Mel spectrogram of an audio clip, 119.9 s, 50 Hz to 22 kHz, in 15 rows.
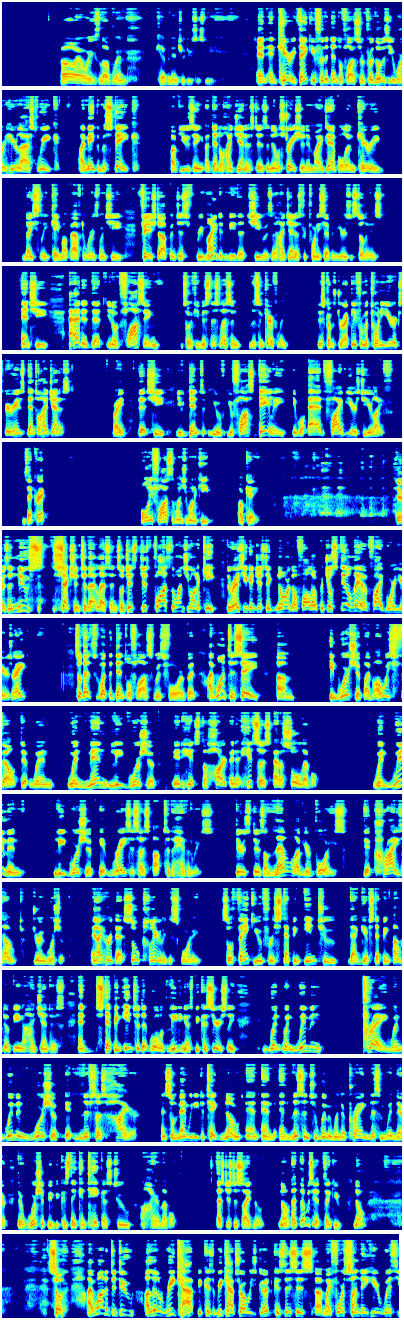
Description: August-10-Sermon.mp3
